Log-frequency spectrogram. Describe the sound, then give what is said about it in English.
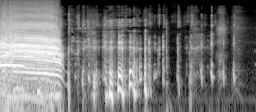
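A person lets out a loud, shrill cartoon-cat pain scream lasting about a second, cut off abruptly, followed by bursts of laughter. “they do a Tom scream from Tom and Jerry”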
